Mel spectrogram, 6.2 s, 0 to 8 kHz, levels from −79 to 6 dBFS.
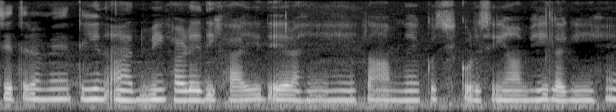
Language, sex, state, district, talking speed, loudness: Hindi, female, Bihar, Muzaffarpur, 145 wpm, -15 LUFS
